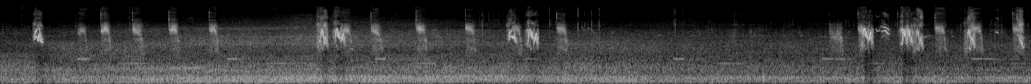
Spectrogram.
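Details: Sparrows perched on a bench at a Tenmangu shrine on January 21, 2020, giving short, sharp chirps in scattered bursts over a steady low rumble of traffic.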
